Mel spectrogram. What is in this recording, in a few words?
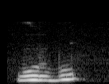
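"wurbu", Mooré; rumble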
